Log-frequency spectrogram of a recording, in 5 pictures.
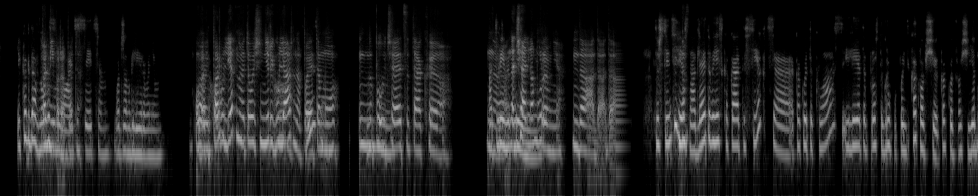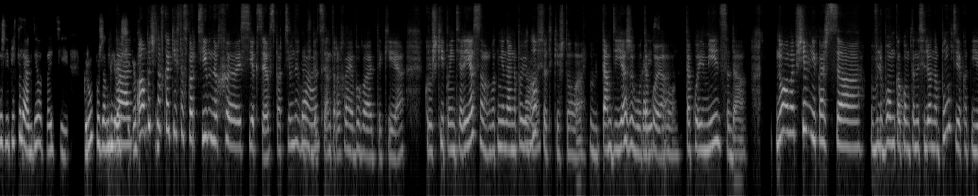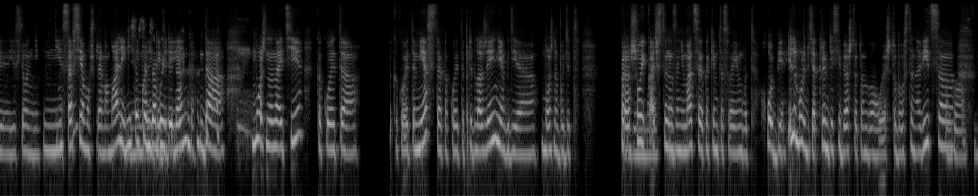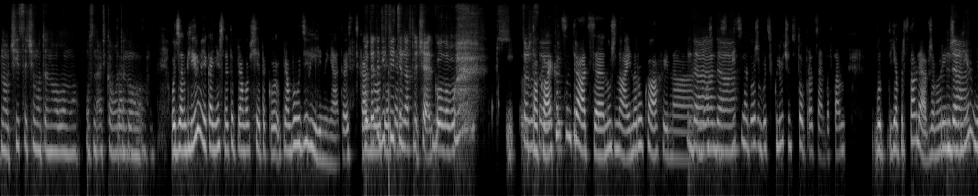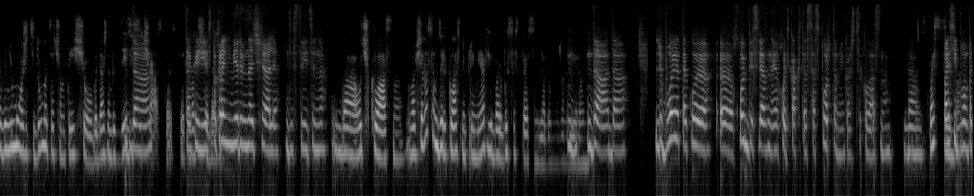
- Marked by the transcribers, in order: other background noise; tapping; laugh; laughing while speaking: "голову"
- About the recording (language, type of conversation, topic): Russian, unstructured, Как хобби помогает тебе справляться со стрессом?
